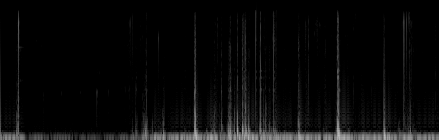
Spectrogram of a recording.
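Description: A metal dental pick scrapes inside the hollow ear canal of a white, soft silicone ear on a binaural microphone. A single sharp click comes first, then a near-silent pause, then a dense, irregular run of muffled, low scratching and thumping. Each contact dies away almost instantly.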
